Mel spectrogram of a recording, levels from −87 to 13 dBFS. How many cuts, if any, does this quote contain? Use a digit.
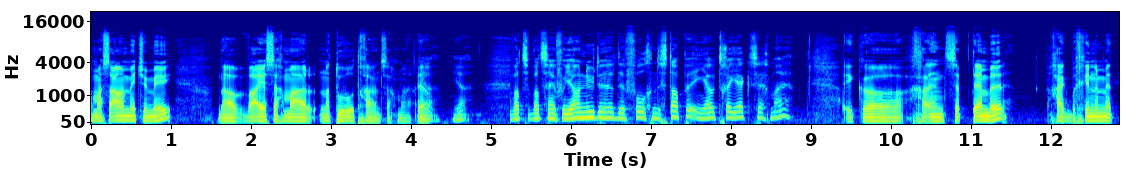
0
